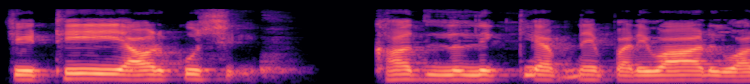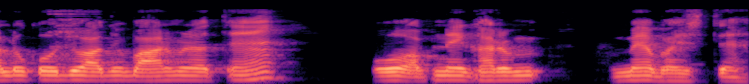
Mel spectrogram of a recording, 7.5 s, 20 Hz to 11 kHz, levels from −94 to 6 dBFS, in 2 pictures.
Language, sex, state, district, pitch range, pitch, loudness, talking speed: Hindi, male, Jharkhand, Jamtara, 135-150 Hz, 140 Hz, -17 LUFS, 175 wpm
